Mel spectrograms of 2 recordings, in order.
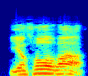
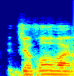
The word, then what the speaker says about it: யகோவா: ஆக்கிடுவாங்க இயேசுதான் சரியான இது யகோவா அப்படிங்கறதுதான் சரியான இது ஜீசஸ் ஜெகோவா எல்லாம் இங்கிலீஷ்ல மாத்திடுவாங்க தமிழ் பைபிள்ல எழுதின ஆளு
